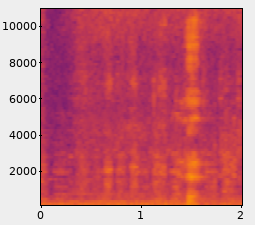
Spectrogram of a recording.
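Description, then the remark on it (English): Steady panting from dogs that are sitting and lying down runs throughout, with a single brief, high whimper breaking through near the end. “The dogs, they're sitting, lying down.”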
